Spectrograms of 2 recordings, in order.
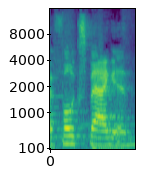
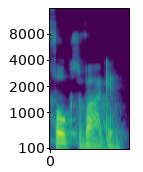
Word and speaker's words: Volkswagen: the long o vokes the L is silent make the long o sound vokes like Coke voke vokes and the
